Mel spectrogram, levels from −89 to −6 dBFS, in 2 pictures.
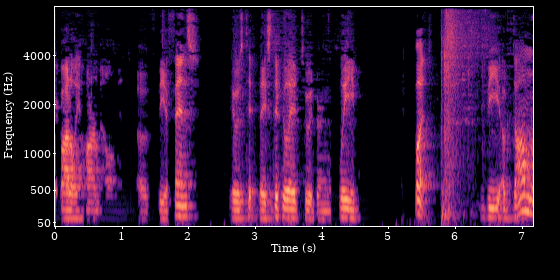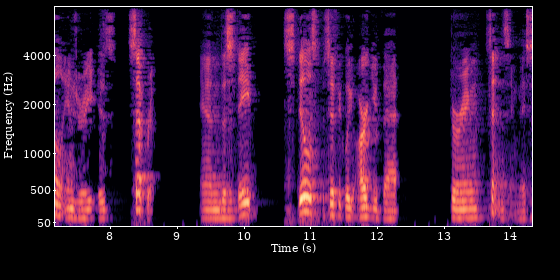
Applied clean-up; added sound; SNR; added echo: classical method spectral subtraction.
